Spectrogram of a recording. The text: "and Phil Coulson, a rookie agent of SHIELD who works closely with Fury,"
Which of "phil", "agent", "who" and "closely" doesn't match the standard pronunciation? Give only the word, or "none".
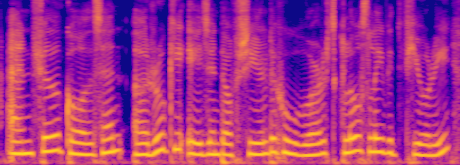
none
